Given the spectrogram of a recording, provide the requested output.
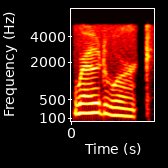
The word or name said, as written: roadwork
